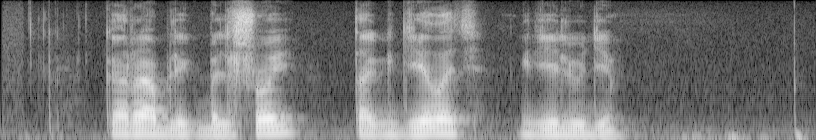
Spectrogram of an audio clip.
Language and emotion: Russian, neutral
